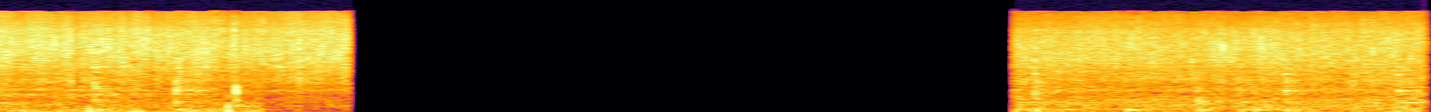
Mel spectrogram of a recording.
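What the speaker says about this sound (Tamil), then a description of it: "வெங்காயத்தை கண்ணாடி பதத்துக்கு வதக்கிடலாம்." Sliced onions and curry leaves fry in a pan with a loud, steady sizzle, cut off by a silent gap before the same continuous frying noise resumes.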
